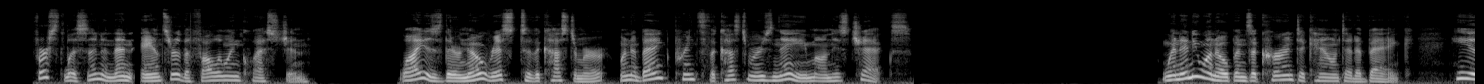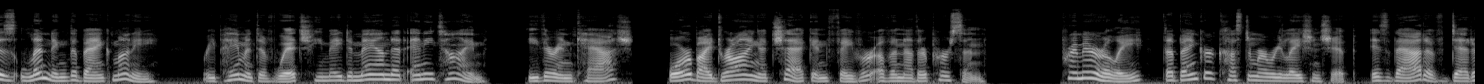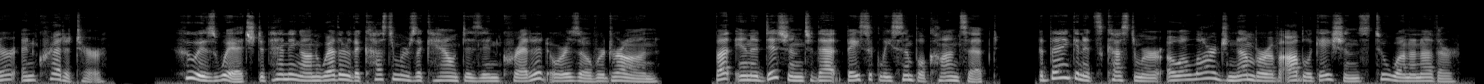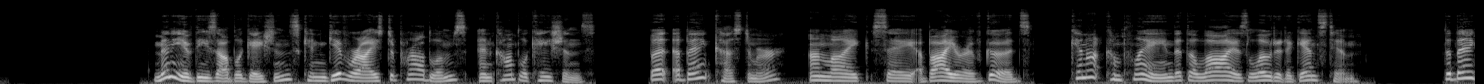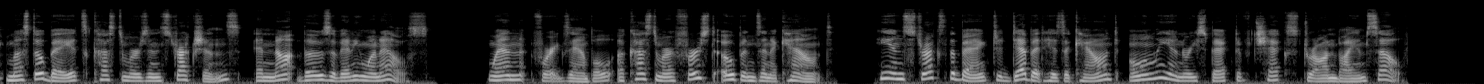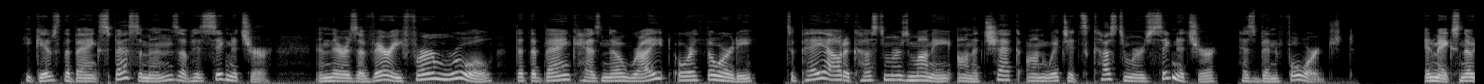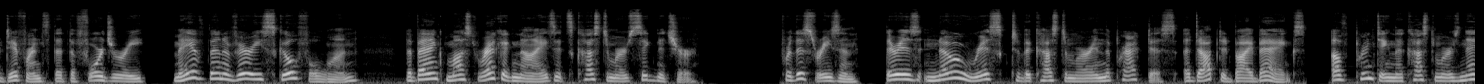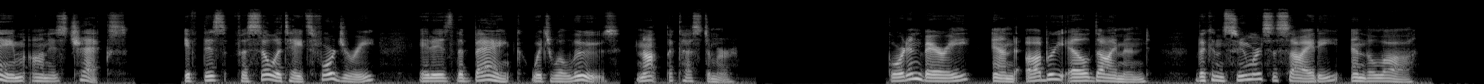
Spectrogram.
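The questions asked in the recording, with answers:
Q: Why is there no risk to the customer when a bank prints the customer's name on his checks?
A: Because the bank must recognize its customer's signature and, if forgery happens, the bank loses, not the customer.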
